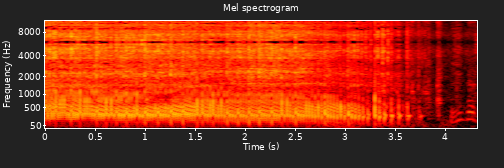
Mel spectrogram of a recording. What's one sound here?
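A chainsaw chain cuts into a wooden log.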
